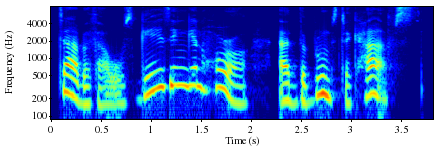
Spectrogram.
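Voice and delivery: plain reading voice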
